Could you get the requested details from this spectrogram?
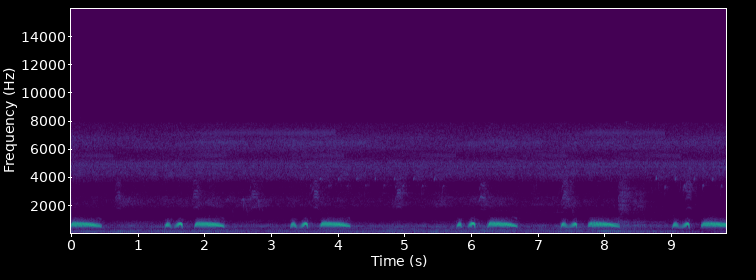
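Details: A wild-caught spotted dove sings its 'thổ pha' song on 30 November 2020, a low doubled coo leading into a long drawn coo. The phrase repeats about every two seconds over a quiet buzzing background.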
